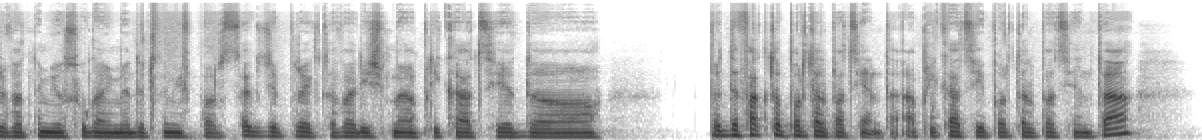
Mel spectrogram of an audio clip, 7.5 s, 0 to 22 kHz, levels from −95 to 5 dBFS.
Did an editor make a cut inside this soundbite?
no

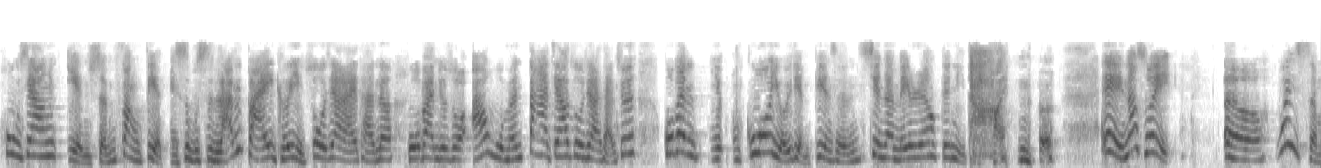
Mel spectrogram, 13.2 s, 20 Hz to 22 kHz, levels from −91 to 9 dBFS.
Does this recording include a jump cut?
yes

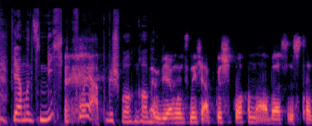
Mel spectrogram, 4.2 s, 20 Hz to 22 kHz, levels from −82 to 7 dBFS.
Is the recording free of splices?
yes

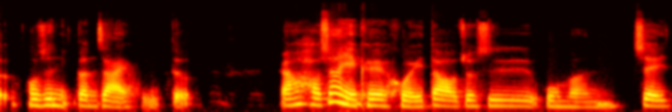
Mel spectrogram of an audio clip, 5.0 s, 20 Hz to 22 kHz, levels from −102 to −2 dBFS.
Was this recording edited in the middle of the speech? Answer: no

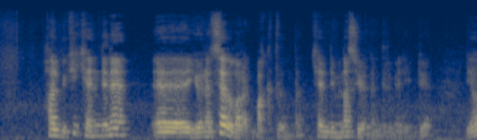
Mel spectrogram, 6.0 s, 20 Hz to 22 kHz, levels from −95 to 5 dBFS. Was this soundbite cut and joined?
no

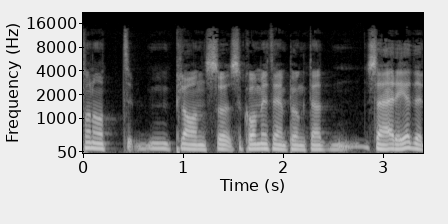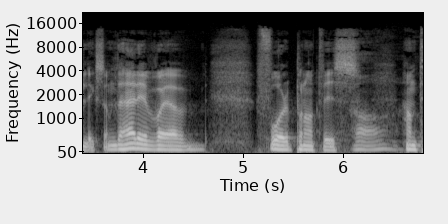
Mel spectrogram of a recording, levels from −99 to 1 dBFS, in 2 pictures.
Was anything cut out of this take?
no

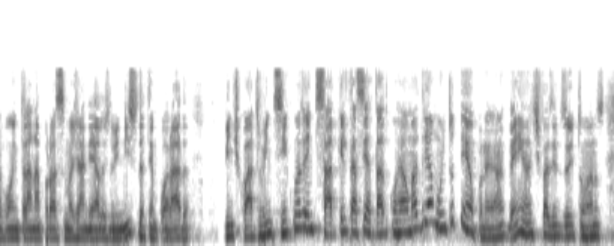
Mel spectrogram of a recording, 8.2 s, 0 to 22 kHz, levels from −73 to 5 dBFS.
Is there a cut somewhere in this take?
yes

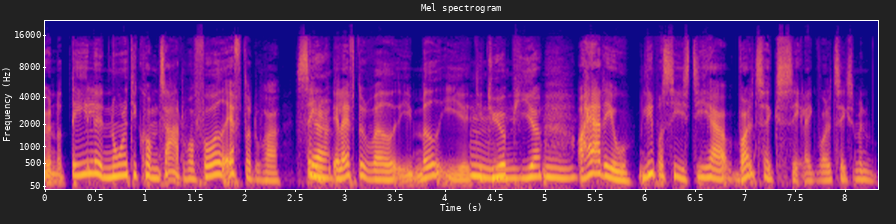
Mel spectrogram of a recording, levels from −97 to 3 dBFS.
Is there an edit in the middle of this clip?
no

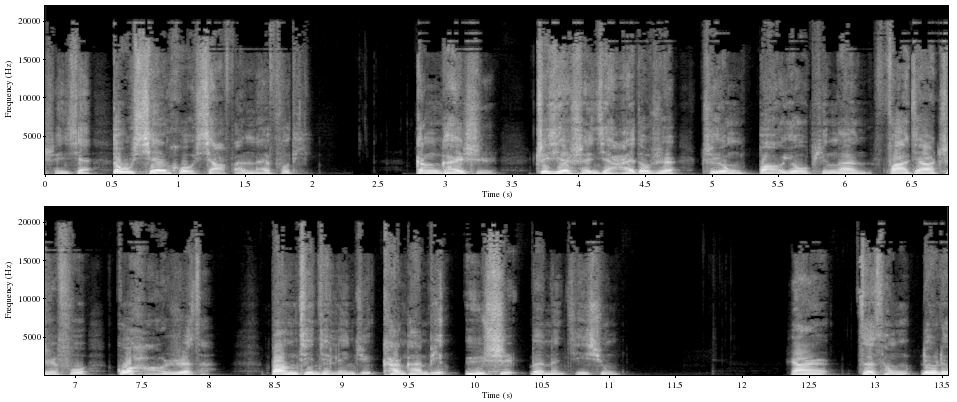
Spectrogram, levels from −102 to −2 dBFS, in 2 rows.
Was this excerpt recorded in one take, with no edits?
yes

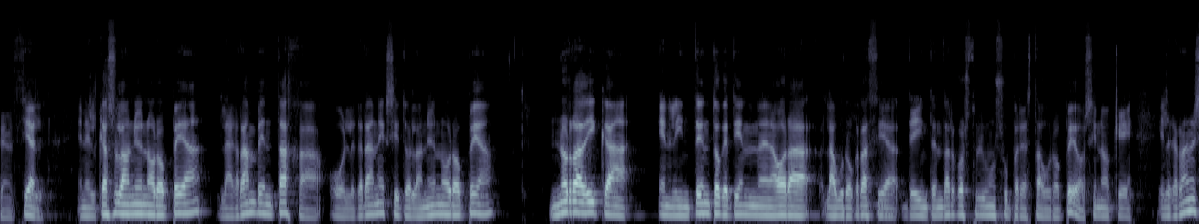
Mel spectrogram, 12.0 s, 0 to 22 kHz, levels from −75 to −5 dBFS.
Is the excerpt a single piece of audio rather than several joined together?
yes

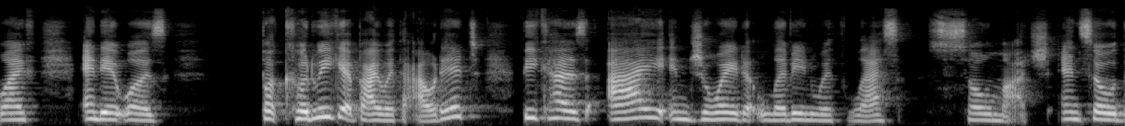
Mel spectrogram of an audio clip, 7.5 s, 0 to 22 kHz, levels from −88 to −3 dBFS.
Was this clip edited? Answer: no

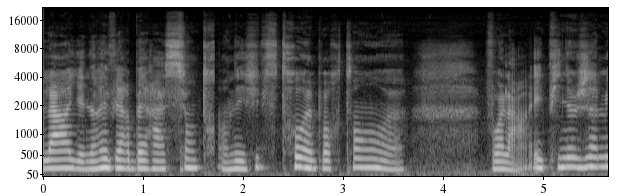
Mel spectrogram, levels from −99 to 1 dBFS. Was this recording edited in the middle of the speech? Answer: yes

